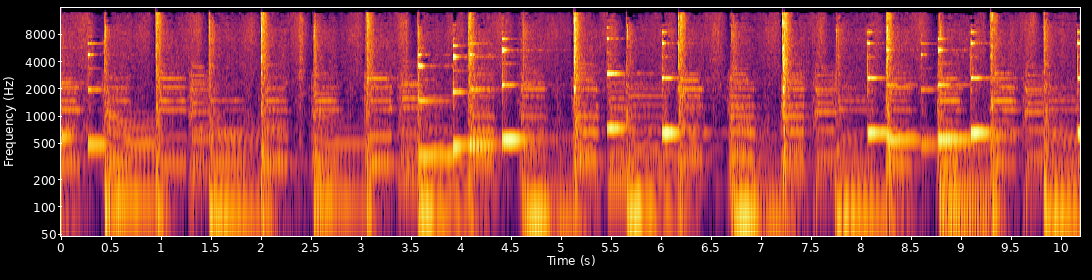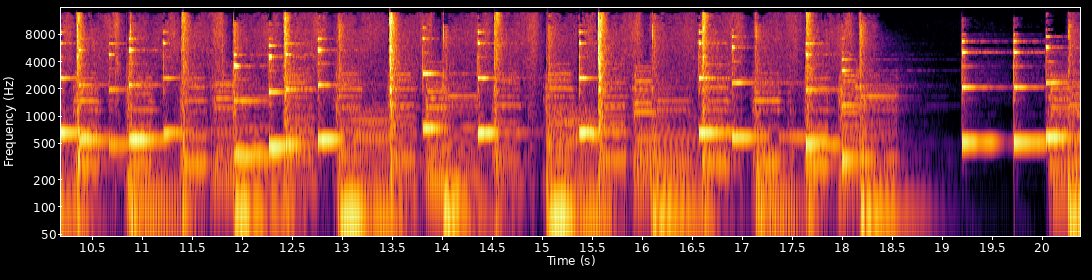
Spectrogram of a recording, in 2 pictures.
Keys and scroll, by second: 5.3 F3.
